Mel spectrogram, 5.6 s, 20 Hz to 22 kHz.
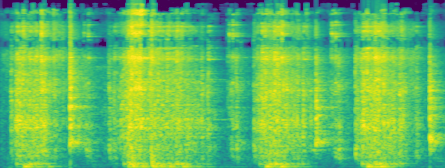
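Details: Mega Moto 212 mini bike with modified Predator Hemi engine and Mikuni carburetor, idle turned up: short bursts of running that fade out within a second or two, repeatedly stalling; carb fuel/idle setting suspected, not confirmed.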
